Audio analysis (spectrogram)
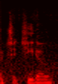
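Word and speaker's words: Checchetto: Yeah, I don't know how to pronounce this guy's name. Chichito, Marco Chichito.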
